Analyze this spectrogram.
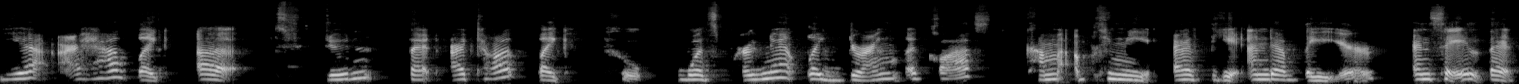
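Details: Adult woman with progressive ataxia of still-undiagnosed type despite many genetic tests, onset at age 26, affecting nerves, balance and speech, with nerve pain; mainly a wheelchair user: ataxic dysarthria.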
